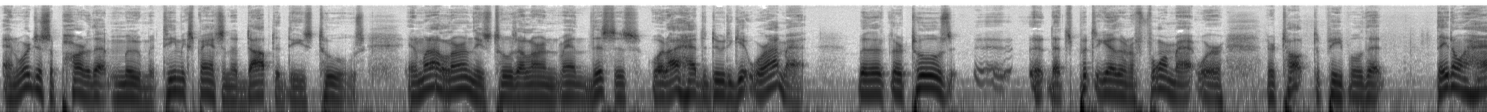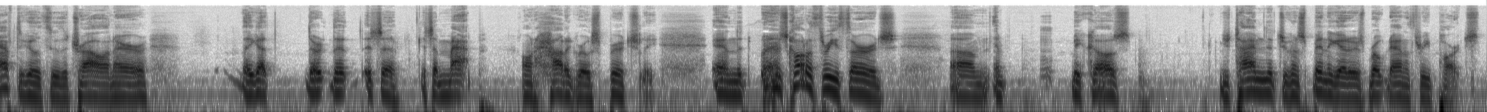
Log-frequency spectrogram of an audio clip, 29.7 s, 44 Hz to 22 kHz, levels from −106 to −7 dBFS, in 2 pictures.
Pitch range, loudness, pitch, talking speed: 105-130 Hz, -22 LUFS, 115 Hz, 195 wpm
